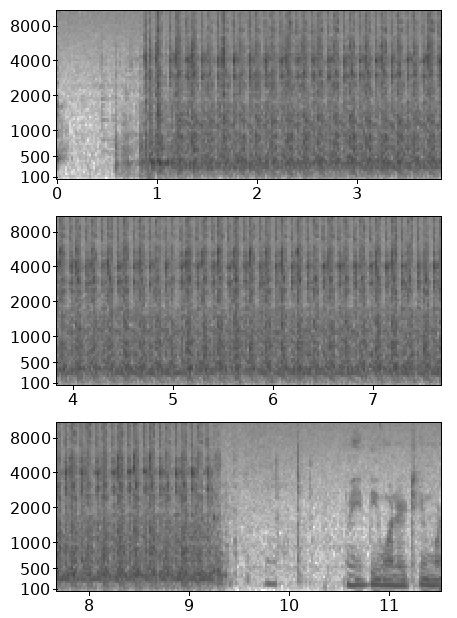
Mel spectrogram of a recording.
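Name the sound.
sewing stitches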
